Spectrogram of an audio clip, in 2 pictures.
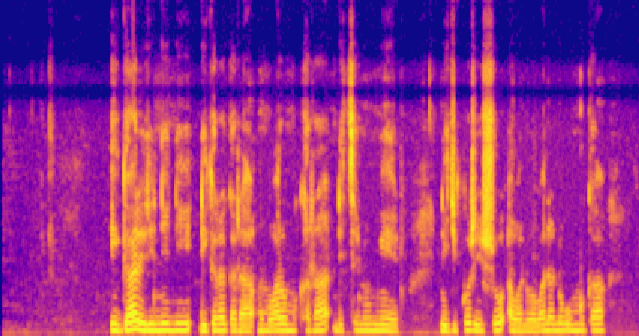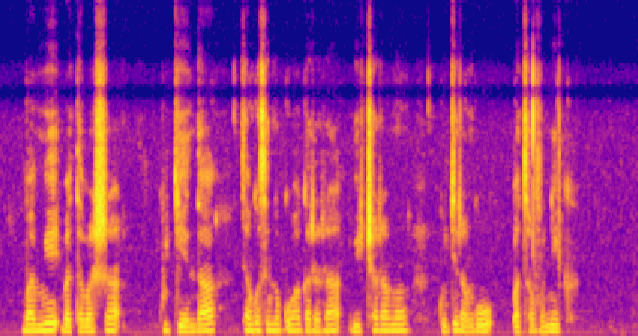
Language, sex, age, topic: Kinyarwanda, female, 25-35, health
